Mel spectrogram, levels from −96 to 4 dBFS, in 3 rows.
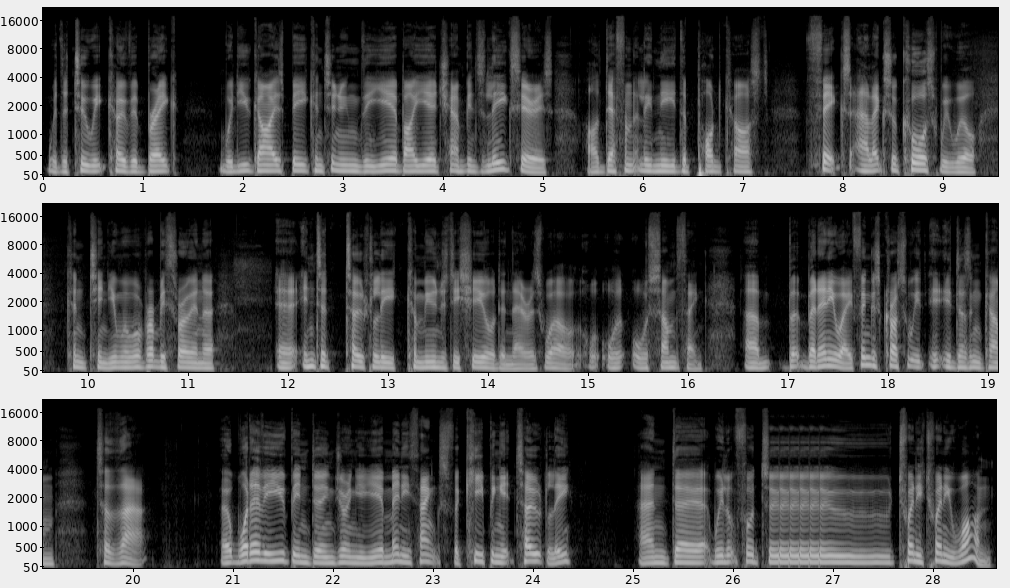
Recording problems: audio stuttering; at 26 s

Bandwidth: 17.5 kHz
